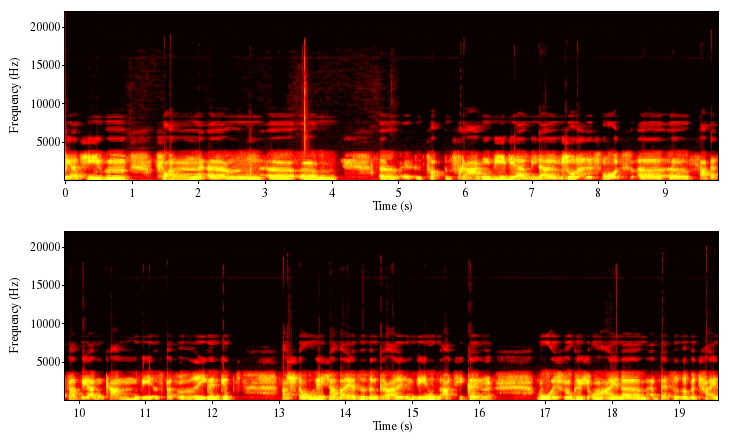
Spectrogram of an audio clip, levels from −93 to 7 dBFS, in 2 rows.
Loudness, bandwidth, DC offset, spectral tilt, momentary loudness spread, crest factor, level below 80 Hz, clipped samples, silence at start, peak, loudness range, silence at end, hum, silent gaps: -17 LUFS; 15.5 kHz; under 0.1%; -5 dB/octave; 7 LU; 14 dB; -60 dBFS; under 0.1%; 0 s; -4 dBFS; 2 LU; 0 s; 50 Hz at -50 dBFS; none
